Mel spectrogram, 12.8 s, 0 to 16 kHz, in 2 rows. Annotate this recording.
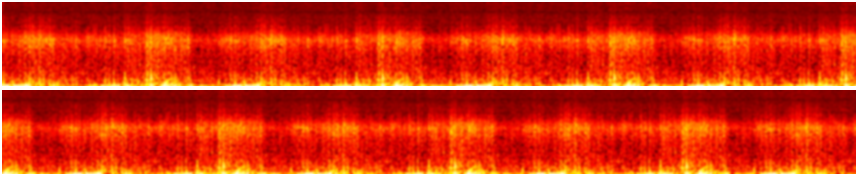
these are endgrooves from vinyl lp's, suitable for processing as rhythm loops. this one is stereo, 16 bit pcm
